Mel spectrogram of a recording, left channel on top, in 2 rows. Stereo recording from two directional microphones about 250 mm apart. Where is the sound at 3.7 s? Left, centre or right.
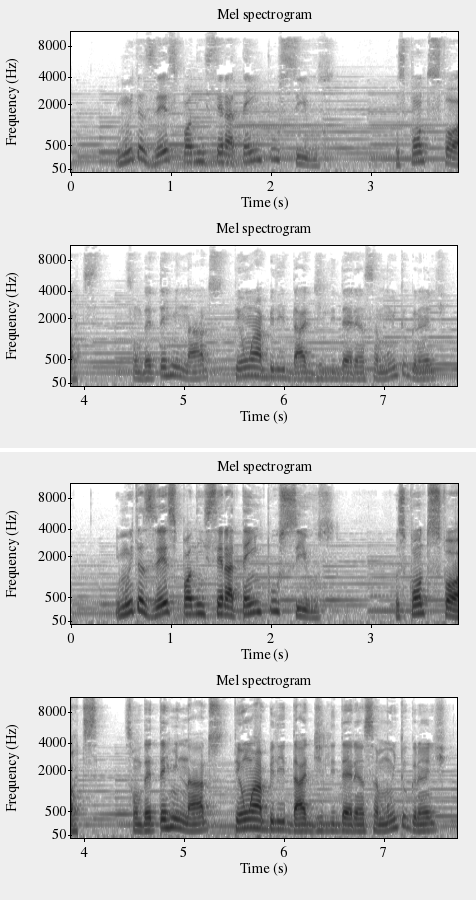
Centre.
